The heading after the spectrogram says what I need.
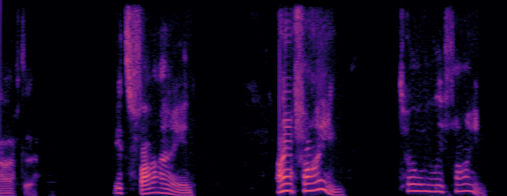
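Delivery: high-pitched voice. Reassuring self after going too far with a build: high-pitched voice. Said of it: "I don't know why my voice is all high-pitched like this".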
